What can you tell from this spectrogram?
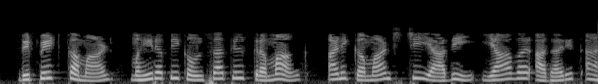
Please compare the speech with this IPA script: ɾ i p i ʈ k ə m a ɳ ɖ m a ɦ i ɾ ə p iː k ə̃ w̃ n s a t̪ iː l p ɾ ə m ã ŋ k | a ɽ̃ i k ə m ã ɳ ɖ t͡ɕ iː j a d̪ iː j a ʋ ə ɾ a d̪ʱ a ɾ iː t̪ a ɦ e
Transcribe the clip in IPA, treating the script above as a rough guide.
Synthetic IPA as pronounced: ɾ i p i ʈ k ə m a ɳ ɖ m ə ɦ i ɾ ə p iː k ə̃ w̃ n s a t̪ iː l k ɾ ə m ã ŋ k | a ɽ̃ i k ə m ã ɳ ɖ t͡ɕ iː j a d̪ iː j a ʋ ə ɾ a d̪ʱ a ɾ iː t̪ a ɦ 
